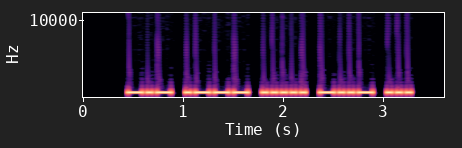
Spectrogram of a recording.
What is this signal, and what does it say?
Morse code, heard as a keyed tone, about 25 wpm, 700 Hz. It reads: KJ5XS
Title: USA Call Signs - 5 Characters - Repeated 2x - 25wpm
